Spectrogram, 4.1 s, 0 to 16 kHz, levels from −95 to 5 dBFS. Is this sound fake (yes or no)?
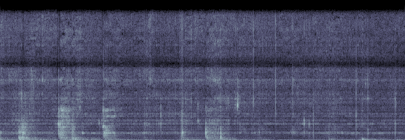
yes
